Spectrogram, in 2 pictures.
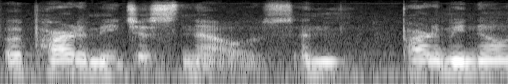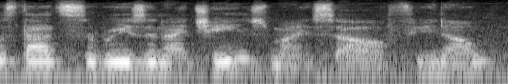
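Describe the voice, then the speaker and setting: A woman's very deep, low voice at a moderate pace, fairly even in intonation, with audible room echo. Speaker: vlogger. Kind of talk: personal reflection vlog. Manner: loud; casual.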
